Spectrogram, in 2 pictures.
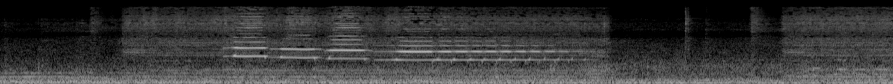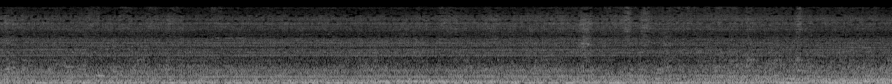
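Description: A pressure washer sprays water with a steady hiss.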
